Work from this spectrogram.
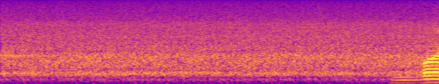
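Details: Honey bees swarming over wax to clean it out; constant, even, many-winged buzzing hum, joined in the last half second by a man speaking.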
